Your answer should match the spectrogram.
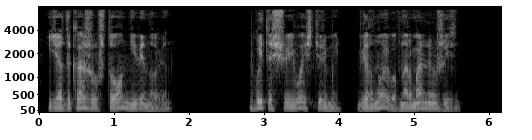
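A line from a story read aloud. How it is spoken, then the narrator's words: Quiet. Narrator (Russian): тихо произнес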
